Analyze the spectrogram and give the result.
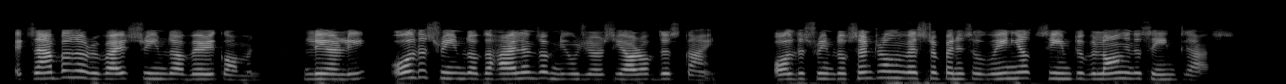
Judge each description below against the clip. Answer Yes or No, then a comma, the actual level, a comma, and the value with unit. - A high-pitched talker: Yes, very high, 255 Hz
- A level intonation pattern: Yes, narrow, 1.9 semitones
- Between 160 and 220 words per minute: Yes, average, 170 wpm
